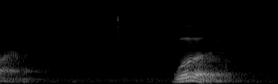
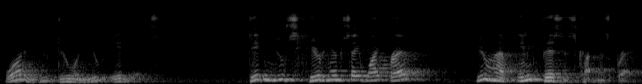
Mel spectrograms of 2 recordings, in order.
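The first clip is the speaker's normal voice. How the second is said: coworker going off on a colleague, pitched up; mock tirade; 8 semitones higher than usual. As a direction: scold him like he ruined the order. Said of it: "goes off on him".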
